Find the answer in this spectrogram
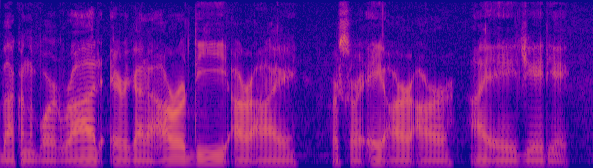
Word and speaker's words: Arriagada: on the board rod arigato r-o-d-r-i or sorry a-r-r-i-a-g-a-d-a it's pronounced like what positions i do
